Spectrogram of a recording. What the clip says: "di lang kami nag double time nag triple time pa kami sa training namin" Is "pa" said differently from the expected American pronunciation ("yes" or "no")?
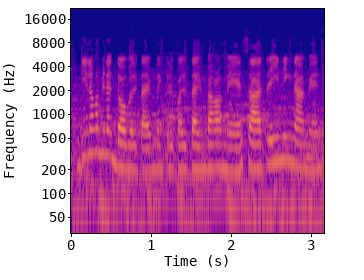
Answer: yes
